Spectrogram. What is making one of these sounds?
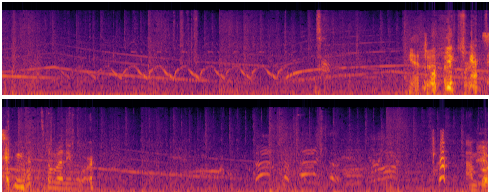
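A police siren wails up and down.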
